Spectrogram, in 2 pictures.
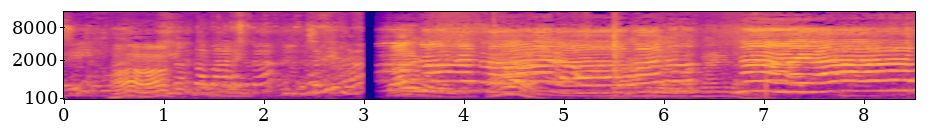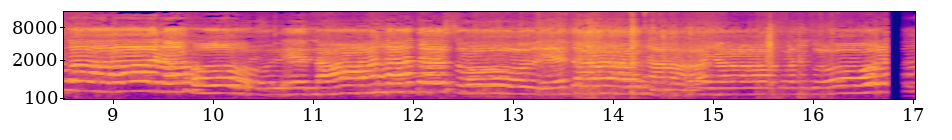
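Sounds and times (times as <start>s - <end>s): women singing together: 1.0s - 17.0s.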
